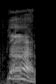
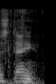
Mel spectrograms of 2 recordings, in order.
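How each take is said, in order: First: The vowel sounds like the one in 'wine'. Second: The vowel sounds like the one in 'rain'. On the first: The speaker calls it right. "It was Stein" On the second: The speaker calls it wrong. "It was never Stain"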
